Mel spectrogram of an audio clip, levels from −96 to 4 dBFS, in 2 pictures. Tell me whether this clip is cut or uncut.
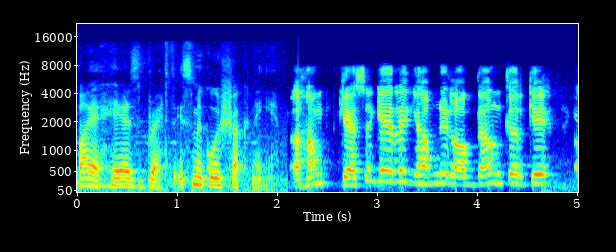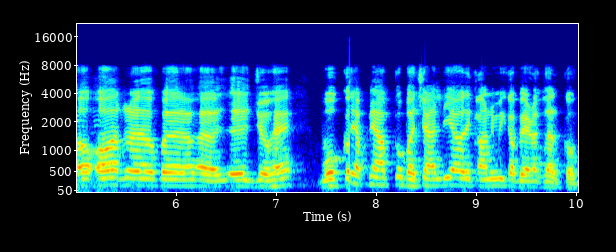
cut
